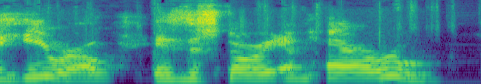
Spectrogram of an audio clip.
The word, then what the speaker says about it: Heru: Heru and hero are phonetically the same word. Heru is who you might call Horus. The vowels are interchangeable. The O and the U are interchangeable. Instead of Horus, it's Heru. You know, but that's in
